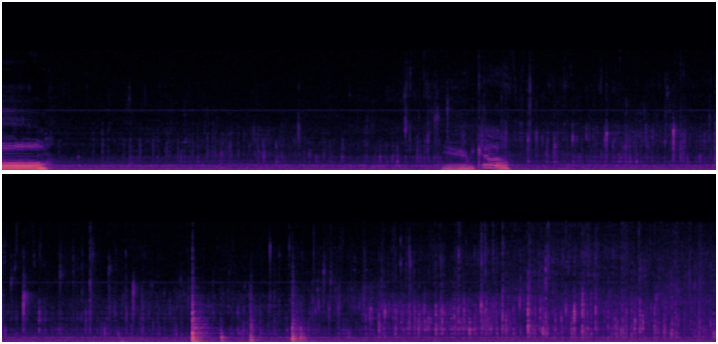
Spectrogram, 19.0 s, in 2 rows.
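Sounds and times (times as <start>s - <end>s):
tofu sizzling in hot oil: 0.0s - 19.0s
knocks of pieces landing in pan: 12.1s - 13.8s.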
